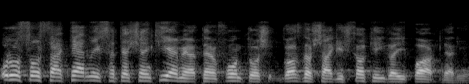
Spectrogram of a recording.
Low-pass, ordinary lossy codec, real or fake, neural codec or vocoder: none; none; fake; codec, 16 kHz, 6 kbps, DAC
